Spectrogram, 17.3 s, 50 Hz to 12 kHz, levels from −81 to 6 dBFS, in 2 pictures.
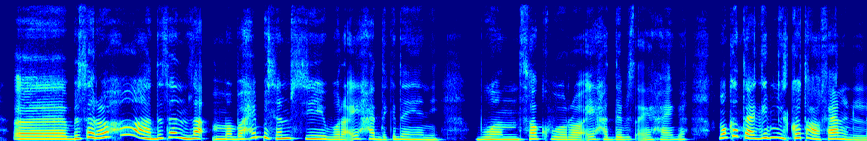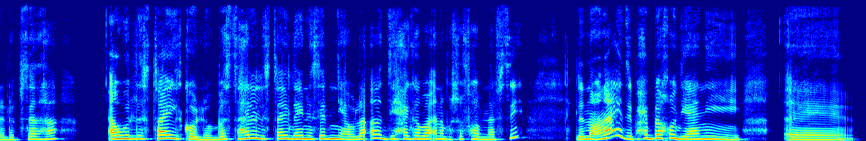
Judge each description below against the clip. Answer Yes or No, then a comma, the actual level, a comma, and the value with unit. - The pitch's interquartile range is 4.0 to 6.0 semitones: Yes, average, 4.5 semitones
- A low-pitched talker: No, high, 240 Hz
